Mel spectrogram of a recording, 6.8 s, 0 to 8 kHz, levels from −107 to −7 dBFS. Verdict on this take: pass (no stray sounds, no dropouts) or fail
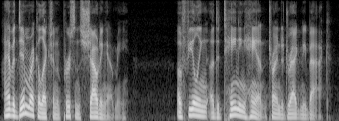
pass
